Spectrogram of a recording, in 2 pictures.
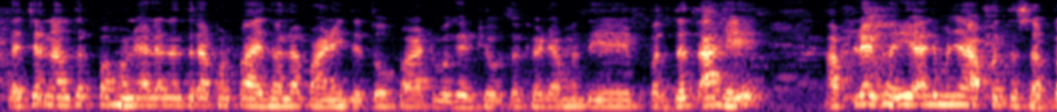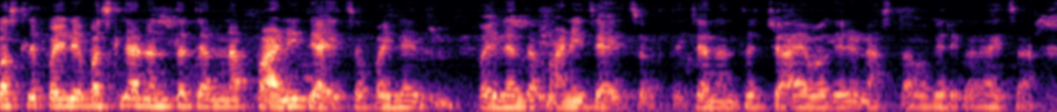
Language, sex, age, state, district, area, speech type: Marathi, female, 60+, Maharashtra, Thane, rural, spontaneous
